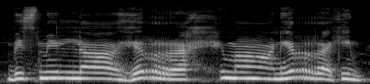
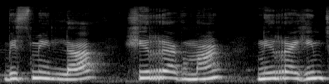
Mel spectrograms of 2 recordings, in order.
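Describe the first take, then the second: First: The syllables are linked smoothly into each word. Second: The words are split into separate broken chunks. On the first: The speaker calls it right. "இந்த இதை இதோடு சேர்க்கணும்" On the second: The speaker calls it wrong. "ஆனால் எல்லோரும் என்ன சொல்லுவாங்க"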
